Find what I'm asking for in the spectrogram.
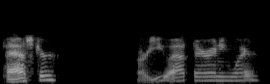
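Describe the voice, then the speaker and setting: A man's voice: sits high, animated, moderate pace, gravelly, crowd noise. A man hosting a conference call, reading listener questions aloud and answering in a rambling, self-deprecating, joking way. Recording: tinny phone line.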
